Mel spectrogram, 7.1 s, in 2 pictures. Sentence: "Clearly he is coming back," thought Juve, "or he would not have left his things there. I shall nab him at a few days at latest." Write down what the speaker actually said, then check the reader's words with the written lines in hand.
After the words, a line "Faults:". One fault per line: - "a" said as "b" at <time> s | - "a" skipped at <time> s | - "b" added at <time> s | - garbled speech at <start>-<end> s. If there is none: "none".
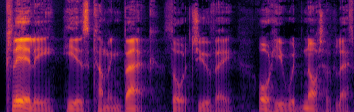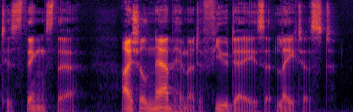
"Clearly he is coming back," thought Juve, "or he would not have left his things there. I shall nab him at a few days at latest."
Faults:
none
